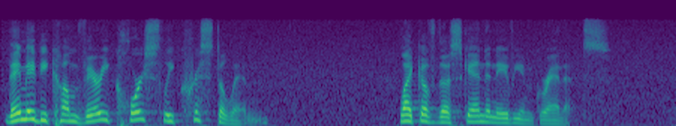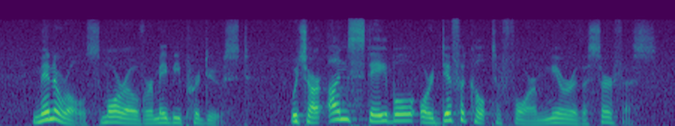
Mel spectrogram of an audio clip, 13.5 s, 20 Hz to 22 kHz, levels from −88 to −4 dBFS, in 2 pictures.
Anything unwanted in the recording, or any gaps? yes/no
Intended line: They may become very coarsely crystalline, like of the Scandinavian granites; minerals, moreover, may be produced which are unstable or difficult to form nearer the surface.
no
